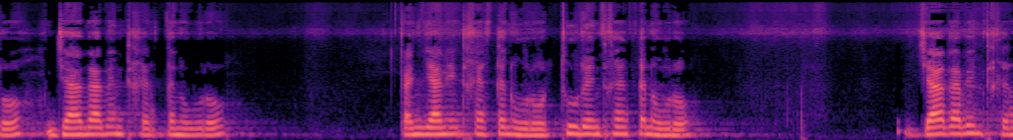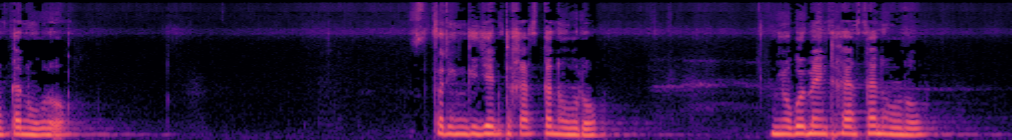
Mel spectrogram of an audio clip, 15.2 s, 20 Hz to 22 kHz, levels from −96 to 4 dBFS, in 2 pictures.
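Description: Speech clip with a lost packet rebuilt from error correction around 4.69–4.83 s: the frames are rougher and noisier, which fits roughly four packets of low-bitrate in-band copies.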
